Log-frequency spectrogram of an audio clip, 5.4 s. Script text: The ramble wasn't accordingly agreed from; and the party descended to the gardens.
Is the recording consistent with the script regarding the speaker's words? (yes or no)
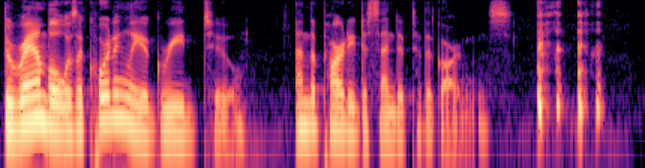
no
